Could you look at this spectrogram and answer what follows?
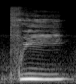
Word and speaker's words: puis: Puis, UI is V, puis, S is silent.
